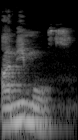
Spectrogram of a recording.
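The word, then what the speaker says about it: animaux: And again, if you see, AU is O. So this becomes animo.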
